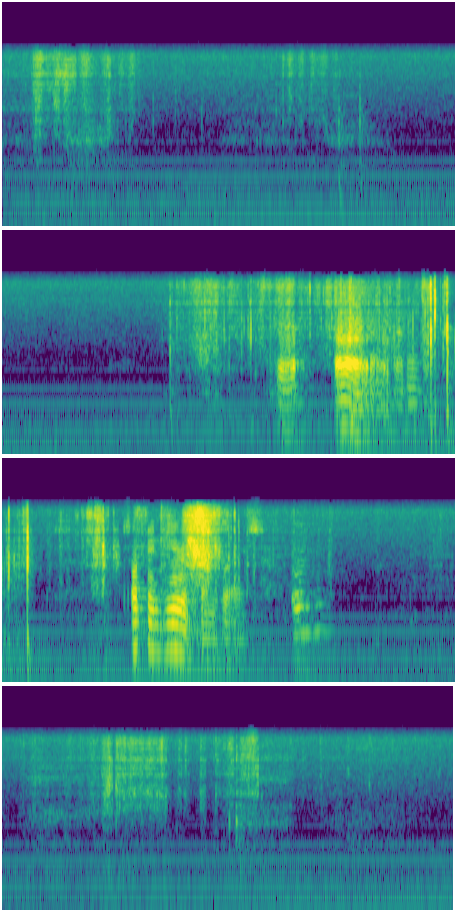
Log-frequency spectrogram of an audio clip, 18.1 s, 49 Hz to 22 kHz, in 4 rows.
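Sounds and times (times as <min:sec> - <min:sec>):
low electrical hum: 0:00.0 - 0:18.0
small sheets of paper shuffled and rustled: 0:00.3 - 0:01.4, 0:06.2 - 0:11.6, 0:14.5 - 0:16.3
speech: 0:10.5 - 0:12.3.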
